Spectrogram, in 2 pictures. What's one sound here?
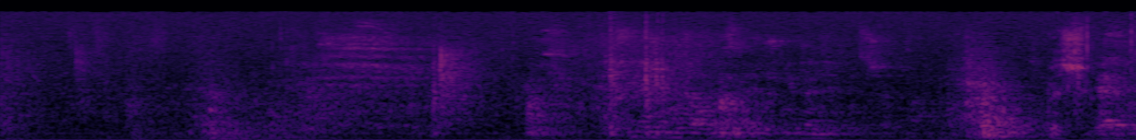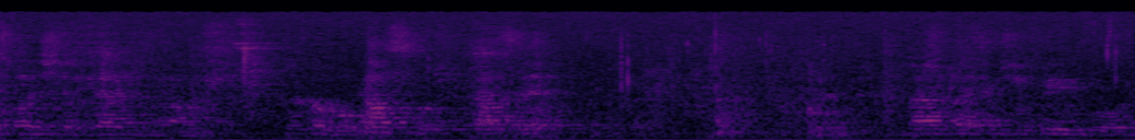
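A man speaks calmly in a room with a slight echo.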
